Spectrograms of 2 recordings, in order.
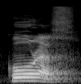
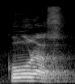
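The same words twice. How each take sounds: Both takes have the same delivery.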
